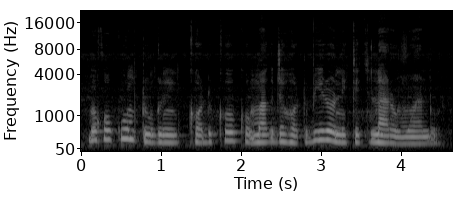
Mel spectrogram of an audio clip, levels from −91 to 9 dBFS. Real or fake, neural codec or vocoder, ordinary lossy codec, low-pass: real; none; none; none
